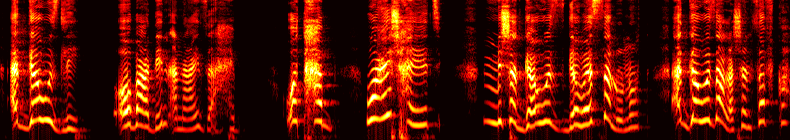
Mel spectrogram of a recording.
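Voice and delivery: high-pitched outraged protest; frantic, angry. A narrator's reading. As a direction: protest in a high, near-tearful fury. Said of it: "وبتقول بعصبية".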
